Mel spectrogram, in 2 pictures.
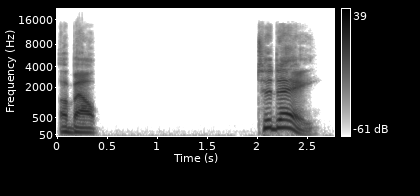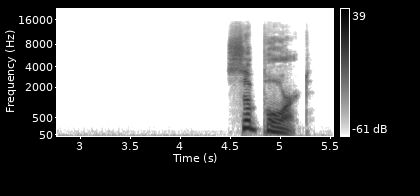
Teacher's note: Listen to the unstressed syllables. As the energy drops, the vowel reduces down to /ə/.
